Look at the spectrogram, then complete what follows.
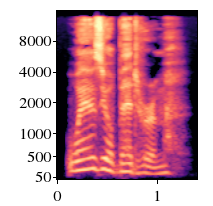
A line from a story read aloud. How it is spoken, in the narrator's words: Draco asked with a gasping moan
